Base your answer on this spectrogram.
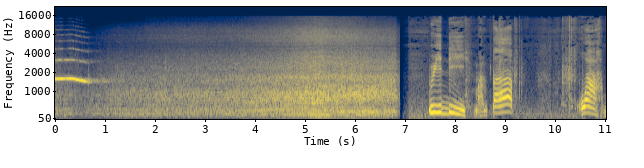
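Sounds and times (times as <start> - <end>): street traffic: 0.0 - 7.5
vehicle engine and tyre noise: 0.0 - 7.5.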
